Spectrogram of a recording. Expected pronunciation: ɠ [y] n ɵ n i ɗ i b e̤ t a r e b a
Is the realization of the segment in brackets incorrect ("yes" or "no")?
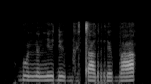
yes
